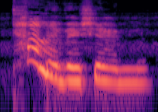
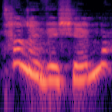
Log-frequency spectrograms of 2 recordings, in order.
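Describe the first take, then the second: First: "Television." said low and falling; "Television." set down firmly with a falling tune; falling statement. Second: "Television?" asked with a rising tune; "Television?" lifted at the end like a question. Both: Shown as a demonstration. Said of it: "why aren't you saying T V".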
